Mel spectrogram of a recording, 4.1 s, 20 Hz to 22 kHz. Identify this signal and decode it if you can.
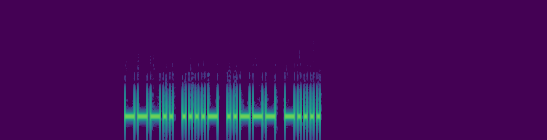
Morse code, heard as a keyed tone, about 50 wpm, 700 Hz. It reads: 8426
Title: Numbers - 4-Digit 50wpm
